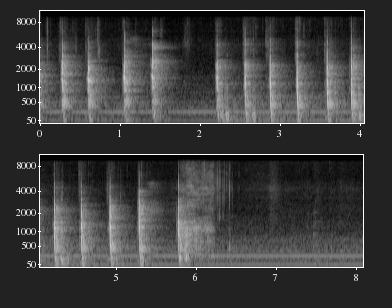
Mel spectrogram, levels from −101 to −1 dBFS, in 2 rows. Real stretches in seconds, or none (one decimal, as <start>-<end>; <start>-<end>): 0.0-8.1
